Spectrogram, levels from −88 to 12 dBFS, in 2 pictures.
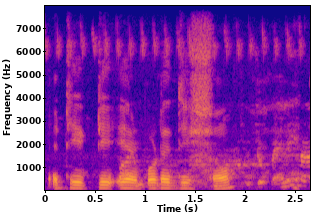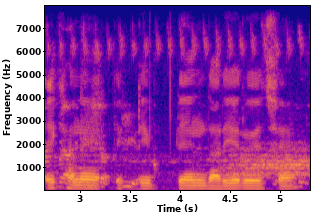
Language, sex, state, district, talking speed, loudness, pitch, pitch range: Bengali, male, West Bengal, Alipurduar, 100 wpm, -15 LUFS, 120 Hz, 115-125 Hz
